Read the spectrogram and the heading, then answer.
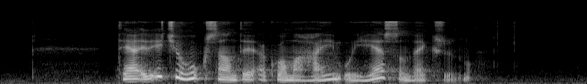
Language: Faroese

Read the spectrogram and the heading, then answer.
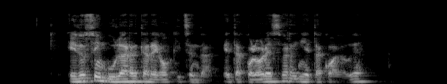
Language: Basque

